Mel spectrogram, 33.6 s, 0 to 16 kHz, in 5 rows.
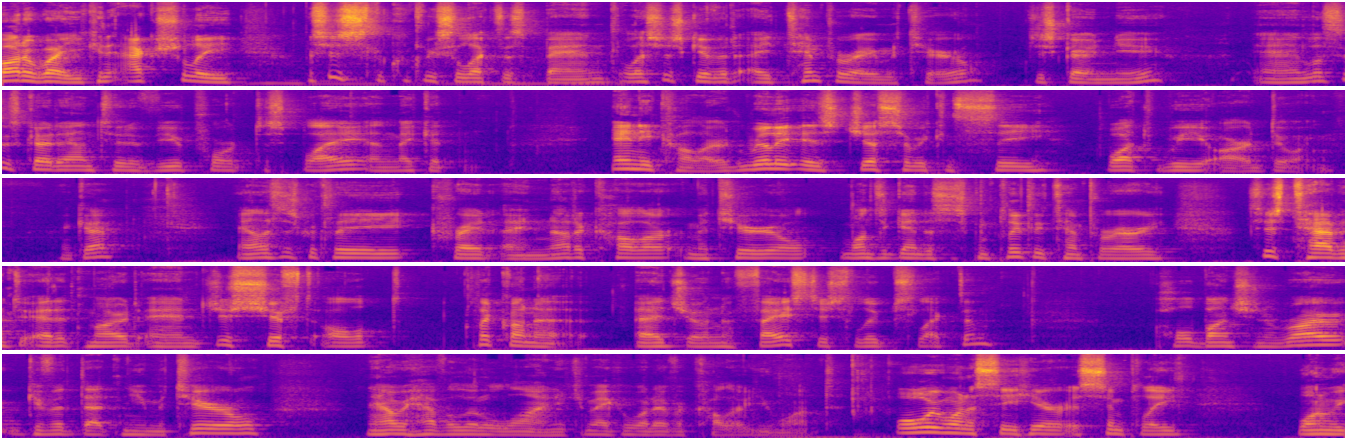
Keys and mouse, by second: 1.3-4.1 middle drag, 4.1-8.6 drag, 8.6-12.1 middle drag, 12.1-22.9 drag, 18.3 Tab, 20.5 alt+a, 22.9-27.1 alt+shift+middle drag, 27.1-29.4 drag, 27.7 Tab, 29.4-33.5 middle drag, 31.1 shift+Left, 32.6 space.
